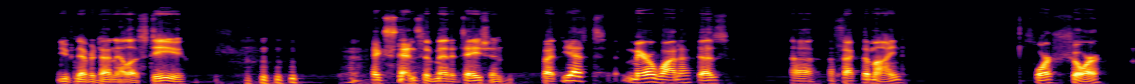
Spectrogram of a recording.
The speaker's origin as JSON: {"language": "English", "country": "United States", "said": "I was just a touch apologetic for being American"}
